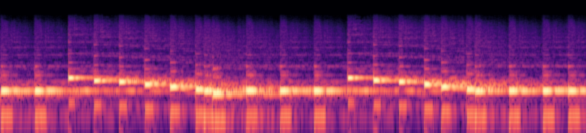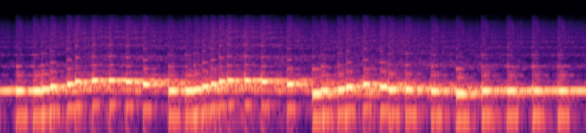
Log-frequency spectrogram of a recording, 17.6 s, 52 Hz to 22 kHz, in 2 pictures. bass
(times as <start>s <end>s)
13.5s 17.5s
